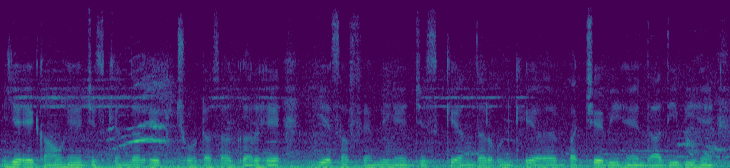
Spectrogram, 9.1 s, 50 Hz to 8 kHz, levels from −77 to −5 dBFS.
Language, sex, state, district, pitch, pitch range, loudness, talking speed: Hindi, male, Chhattisgarh, Rajnandgaon, 105 Hz, 105-110 Hz, -30 LUFS, 155 wpm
